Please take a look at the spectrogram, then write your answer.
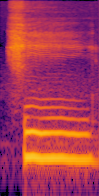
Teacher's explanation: Now, while you're doing it, when you're doing the sound aw, your tongue is sort of touching up, kind of high in the throat, breathing. And when you're doing the he, kind of a high, kind of a nasally sound.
